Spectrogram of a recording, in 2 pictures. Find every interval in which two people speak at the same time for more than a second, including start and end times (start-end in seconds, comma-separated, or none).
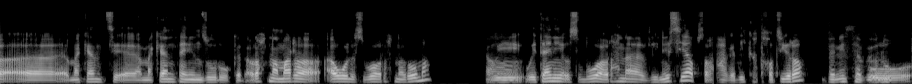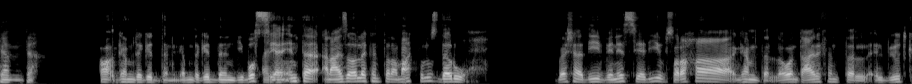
none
